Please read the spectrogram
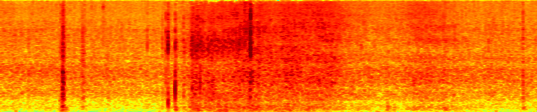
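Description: Iceberg rolling over in the water: a rushing wash of water and ice from about three seconds in that eases off after two or three seconds, with a few sharp cracks before and during it, over steady wind and water noise.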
